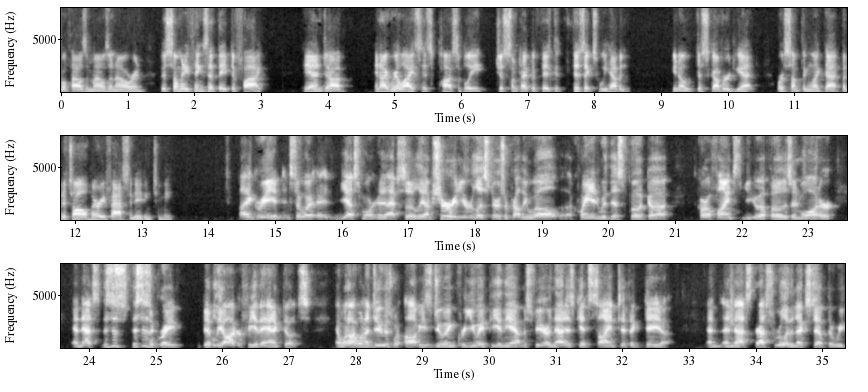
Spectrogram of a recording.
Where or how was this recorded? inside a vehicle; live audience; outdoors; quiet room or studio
quiet room or studio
